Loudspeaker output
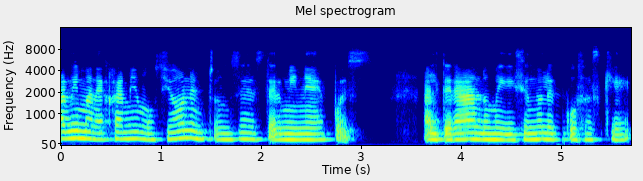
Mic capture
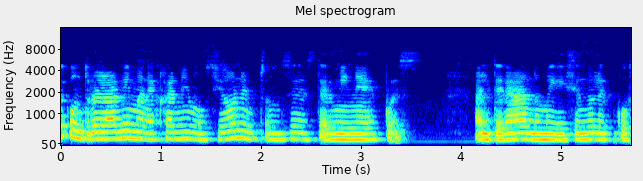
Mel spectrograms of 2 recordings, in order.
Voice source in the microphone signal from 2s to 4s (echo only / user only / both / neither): echo only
